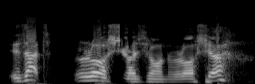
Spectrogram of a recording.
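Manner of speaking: slow, drawn-out Welsh accent. Showing a usual Welsh accent: Uncle Bryn Welsh accent. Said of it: "My Welsh is usually Gavin and Stacey, Uncle Bryn".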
